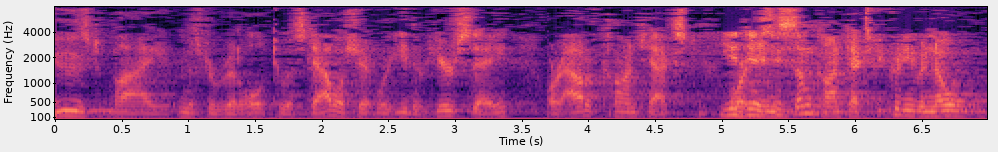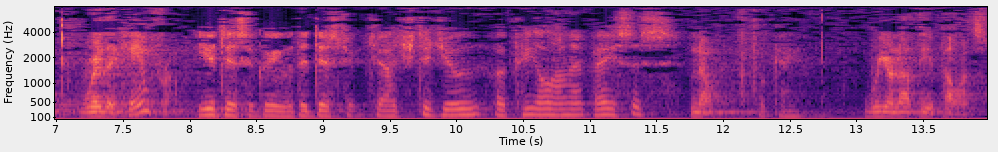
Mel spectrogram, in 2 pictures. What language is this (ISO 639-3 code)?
eng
